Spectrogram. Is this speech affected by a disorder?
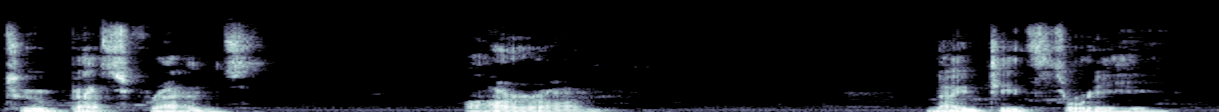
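Yes: multiple sclerosis.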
